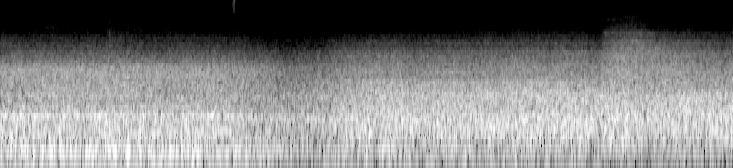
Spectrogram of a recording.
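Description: Keisei electric train moving along the station platform: a steady rumble of wheels and running gear, with a motor tone that fades out about two seconds in.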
